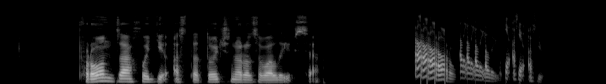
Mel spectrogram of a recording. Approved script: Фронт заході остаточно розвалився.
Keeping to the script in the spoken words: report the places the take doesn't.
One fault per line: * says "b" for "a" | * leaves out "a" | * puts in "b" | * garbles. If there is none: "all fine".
all fine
